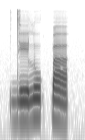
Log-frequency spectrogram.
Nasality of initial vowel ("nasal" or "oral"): oral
